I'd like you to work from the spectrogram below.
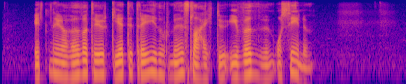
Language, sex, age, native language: Icelandic, male, 20-29, Icelandic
